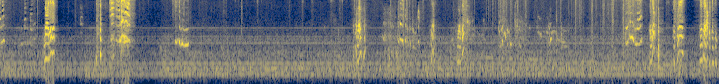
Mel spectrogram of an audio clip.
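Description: Knife cutting and scraping into a yellowfin croaker's belly and skin on a paper towel over a glass dish: short crackly scrapes and clicks at irregular intervals, over a steady hum.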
